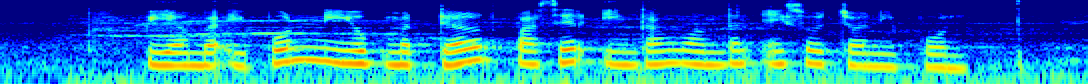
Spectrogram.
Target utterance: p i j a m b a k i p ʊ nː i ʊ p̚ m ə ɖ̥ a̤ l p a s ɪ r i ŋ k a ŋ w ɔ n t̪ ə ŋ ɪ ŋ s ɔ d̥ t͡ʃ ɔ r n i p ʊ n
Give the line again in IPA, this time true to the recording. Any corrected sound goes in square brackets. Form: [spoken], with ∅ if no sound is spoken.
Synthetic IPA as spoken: p i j a m b a [ʔ] i p ʊ nː i ʊ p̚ m ə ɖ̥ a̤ l p a s ɪ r i ŋ k a ŋ w ɔ n t̪ ə [n] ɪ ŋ s [o] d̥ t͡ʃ ɔ [∅] n i p ʊ n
